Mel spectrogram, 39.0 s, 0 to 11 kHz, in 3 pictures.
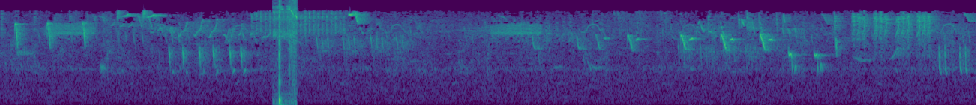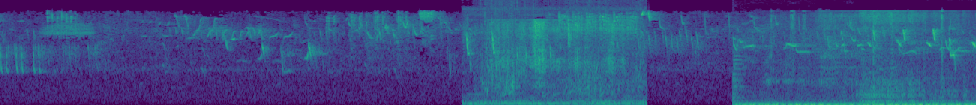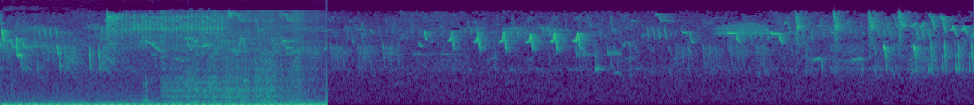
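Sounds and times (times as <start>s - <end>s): sharp click: 3.7s - 4.0s
small birds chirping: 19.2s - 21.7s
rushing noise with low hum: 22.8s - 30.4s.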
